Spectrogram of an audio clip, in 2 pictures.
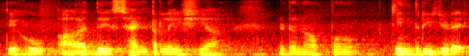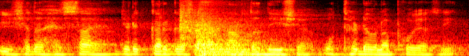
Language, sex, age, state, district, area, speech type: Punjabi, male, 18-30, Punjab, Bathinda, urban, spontaneous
